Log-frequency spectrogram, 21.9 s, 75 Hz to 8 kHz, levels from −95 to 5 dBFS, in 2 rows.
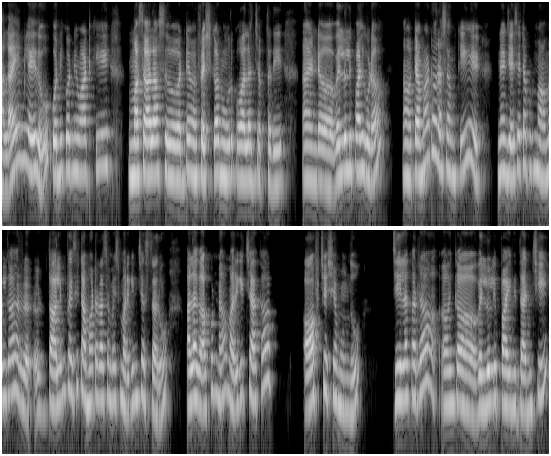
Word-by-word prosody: అలా 160 0 +1
ఏం 300 0 -5
లేదు. 235 -1 +6 0.2
కొన్ని 220 +1 +3
కొన్ని 235 0 0
వాటికి 225 +2 -3 0.7
మసాలాసు 220 +2 +6 0.2
అంటే, 195 +4 -1 0.2
ఫ్రెష్‍గా 200 +1 +3
నూరుకోవాలని 200 -1 +1
చెప్తది. 185 -2 -3 0.6
అండ్, 195 -1 0 0.3
వెల్లుల్లిపాయ 235 +3 +3
కూడా 205 +1 +2 0.6
ఆహ్, 205 -1 +1
టమాటో 270 +11 +2
రసంకి, 235 -2 -2 0.7
నేను 230 0 +1
చేసేటప్పుడు 245 +3 -2
మామూలుగా 230 +6 -2 0.2
ర్ 210 - -4 0.3
ర్ 190 - -6 0.2
తాలింపు 220 +6 +1
వేసి 270 +2 -3
టమాటో 230 -1 0
రసం 235 +1 -2
వేసి 225 +1 -6
మరిగించేస్తారు. 215 -3 -3 0.5
అలా 230 +3 +6
కాకుండా 220 +5 -2 0.2
మరిగించాక, 230 +4 -1 1.0
ఆఫ్ 230 +1 +3
చేసే 265 -3 -2
ముందు, 185 0 -4 0.8
జీలకర్ర 240 +2 +1 0.5
ఆహ్, 210 - -1
ఇంకా 220 0 +1 0.4
వెల్లుల్లిపాయని 210 0 +1
దంచి... 195 +6 -2
220 Hz, 105 wpm, -21 LUFS, 200-240 Hz, 1.0 s, లేదు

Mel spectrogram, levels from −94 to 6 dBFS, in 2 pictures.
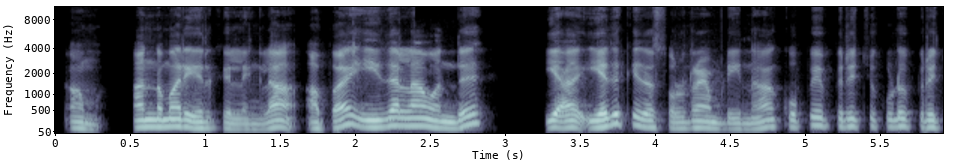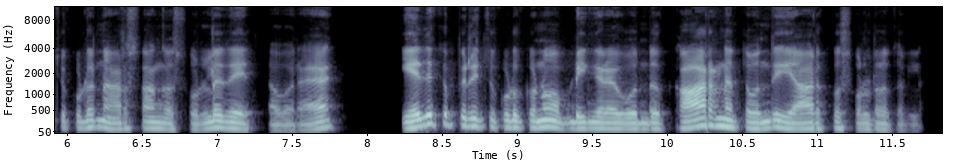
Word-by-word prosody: ஆமா. 95 -6 -4 0.3
அந்த 140 +1 +4
மாரி 145 -3 +5
இருக்கு, 115 0 -5
இல்லைங்களா? 95 +7 0 0.2
அப்ப 110 - +2 0.2
இதெல்லாம் 160 +1 +3
வந்து 120 +6 +2 0.6
யா 130 - +6 0.3
எதுக்கு 195 +5 +2
இத 135 - +2
சொல்றேன் 115 +2 -1
அப்படின்னா, 105 +2 -4
குப்பைய 155 +5 -4
பிரிச்சு 145 0 -4
குடு, 140 +2 -2
பிரிச்சு 130 -2 -3
குடுன்னு 125 -1 -2
அரசாங்கம் 110 -2 -4
சொல்லுதே 110 +2 0 0.2
தவர, 85 +1 -10 0.8
"எதுக்கு 185 +7 +2
பிரிச்சுக் 145 -4 -2
கொடுக்கணும்?" 130 +1 +1
அப்படின்கிற 110 0 0
ஓ, - - 0
இந்த 105 0 -1 0.2
காரணத்த 150 -2 +5
வந்து 120 +4 0
யாருக்கும் 110 +2 -1
சொல்றதில்ல. 95 -3 -9
120 Hz, 155 wpm, -23 LUFS, 105-135 Hz, 0.8 s, யா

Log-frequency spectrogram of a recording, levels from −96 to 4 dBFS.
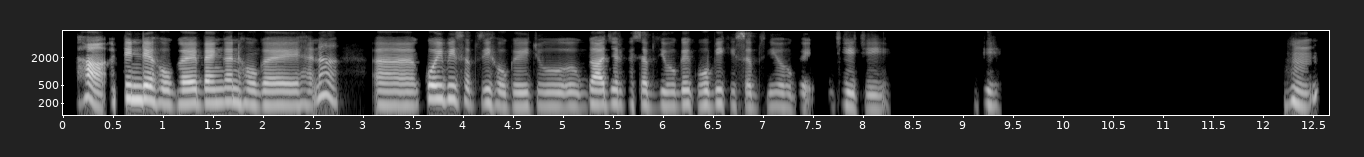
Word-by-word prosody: हाँ, - - +7 0.2
टिंडे 245 -1 +7
हो 200 -2 -1
गए, 195 +1 +6
बैंगन 205 +1 +3
हो 190 -1 -3
गए, 180 0 +1
है 185 0 -9
ना? 295 +5 -1 0.4
अ, 180 -1 -1
कोई 250 0 +6
भी 245 0 0
सब्ज़ी 205 -2 -7
हो 180 -3 -7
गई 170 +1 -5
जो 175 -1 -7
गाजर 190 0 +2
की 185 0 -19
सब्ज़ी 180 -1 -6
हो 175 0 -7
गई 190 +2 -3
गोभी 185 +3 -5
की 180 -1 -19
सब्ज़ी 165 -1 -11
हो 165 -2 -10
गई। 160 +3 -13 0.3
जी, 175 -3 -5
जी। 150 +1 -12 1.0
जी। 175 -3 -10 2.9
हुँ। 185 -6 -4
185 Hz, 140 wpm, -22 LUFS, 175-200 Hz, 2.9 s, हाँ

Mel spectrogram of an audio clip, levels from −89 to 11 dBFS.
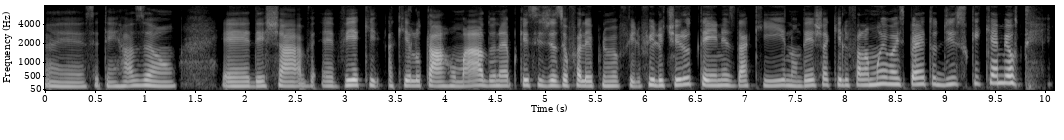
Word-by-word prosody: É, 145 -2 -3
você - - -10
tem 155 - -6
razão, 160 0 -1 0.5
eh, 155 0 0
deixar 155 0 0
v 155 - -9
eh, 160 -1 -3
ver 180 +5 +5
que 180 -2 -5
aquilo 170 +1 -1
tá 165 - +3
arrumado, 160 +2 +1
né, 175 0 +1
porque 185 - 0
esses 185 -1 -4
dias 175 +1 +1
eu 180 - +3
falei 165 -2 +2
para 170 - -6
meu 165 0 -1
filho: 165 -3 -6
"Filho, 185 +2 +2
tira 195 +3 +3
o - - -1
tênis 185 -4 +1
daqui, 175 +1 -3
não 170 -3 -2
deixa 185 +4 0
aqui." 195 0 -2
Ele 190 - -2
fala: 195 +1 0
"Mãe, 225 +3 +3
mas 220 -2 +1
perto 225 0 0
disso, 225 +4 -4
que 245 - -7
que 270 - -1
é - - +5
meu 260 0 +6
tênis? 210 - -16
175 Hz, 245 wpm, -22 LUFS, 160-195 Hz, 0.5 s, meu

